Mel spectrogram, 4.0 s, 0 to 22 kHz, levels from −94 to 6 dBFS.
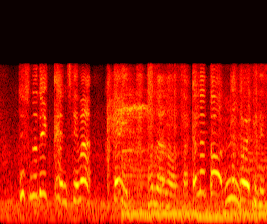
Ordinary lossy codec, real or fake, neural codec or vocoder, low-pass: none; fake; codec, 16 kHz, 6 kbps, DAC; none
